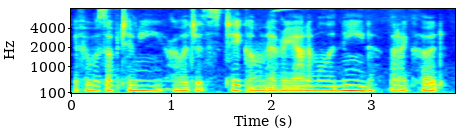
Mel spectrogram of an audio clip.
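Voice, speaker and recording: A woman plays a nurturing female keeper of a magical animal shelter in a soothing ASMR roleplay. Her voice is slightly low and crackles heavily with fry as she talks softly to a child. There is faint background noise behind her. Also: completely flat delivery, quick pace. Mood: calm, wistful. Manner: soft, soothing, chuckling, speaking to a child.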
